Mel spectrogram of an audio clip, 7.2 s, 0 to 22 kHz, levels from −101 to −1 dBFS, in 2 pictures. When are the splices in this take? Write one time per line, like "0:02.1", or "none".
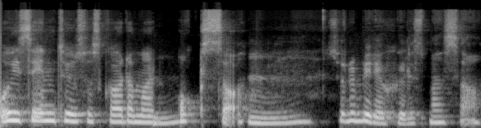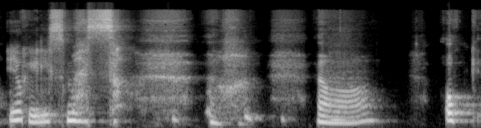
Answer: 0:01.1
0:03.8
